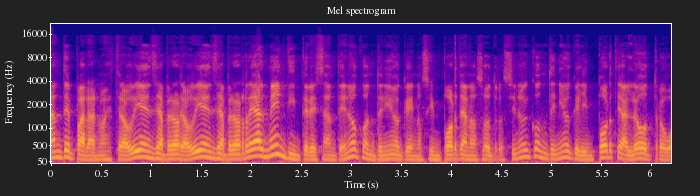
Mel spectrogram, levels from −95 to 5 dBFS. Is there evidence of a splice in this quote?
yes; 1 cut; at 1.3 s

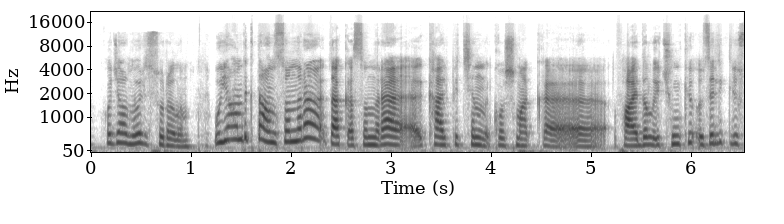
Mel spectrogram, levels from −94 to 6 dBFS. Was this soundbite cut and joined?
yes; 1 cut; at 2.4 s

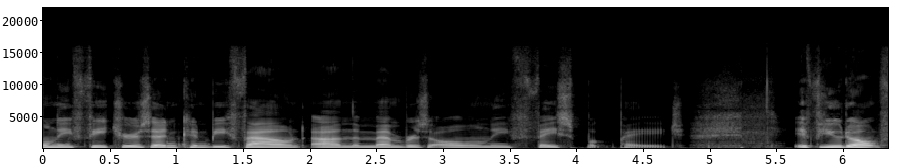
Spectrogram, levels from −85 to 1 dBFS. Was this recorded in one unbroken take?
yes; 0 cuts

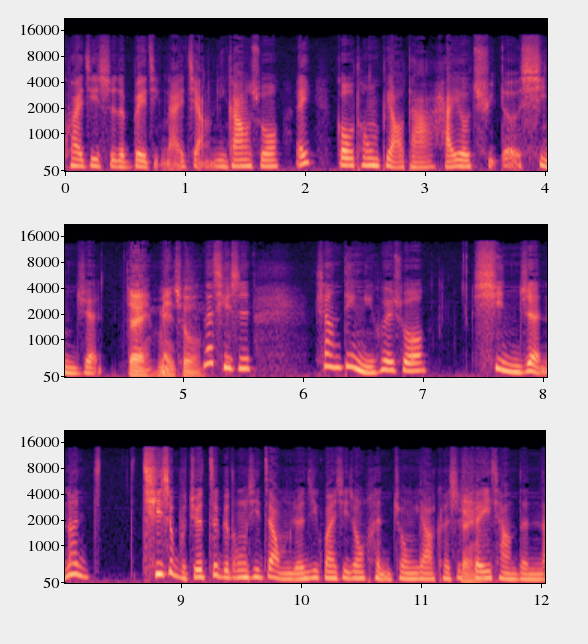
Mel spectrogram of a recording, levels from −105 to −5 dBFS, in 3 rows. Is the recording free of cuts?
yes; 0 cuts

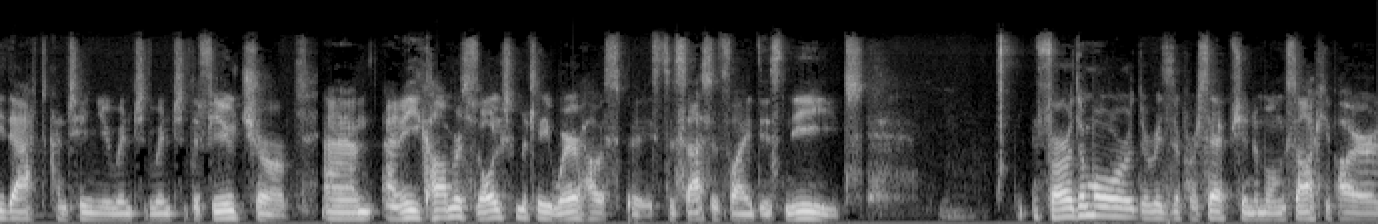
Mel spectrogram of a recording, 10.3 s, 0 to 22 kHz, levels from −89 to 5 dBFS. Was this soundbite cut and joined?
yes; 5 cuts; at 1.1 s, 2.4 s, 3.6 s, 4.1 s, 8.5 s

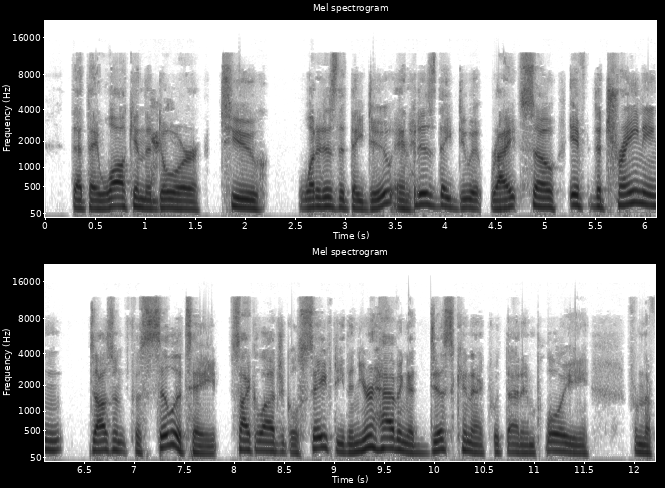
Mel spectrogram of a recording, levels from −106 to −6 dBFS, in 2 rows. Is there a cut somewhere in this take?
yes; 6 cuts; at 1.6 s, 3.7 s, 4.4 s, 5.2 s, 6.6 s, 7.9 s

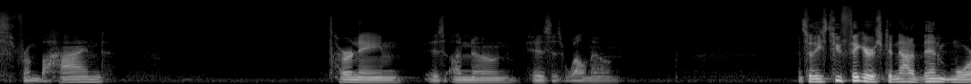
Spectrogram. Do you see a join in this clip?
no; 0 cuts

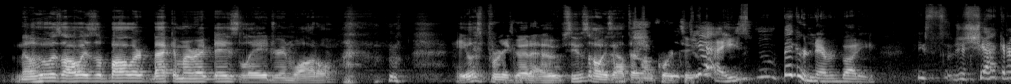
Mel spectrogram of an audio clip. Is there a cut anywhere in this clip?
no; 0 cuts

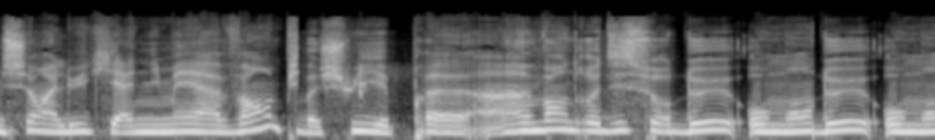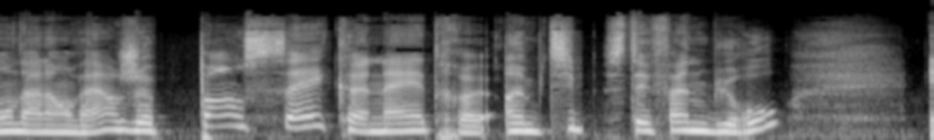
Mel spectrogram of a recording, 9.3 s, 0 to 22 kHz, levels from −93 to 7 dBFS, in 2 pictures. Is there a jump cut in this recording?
yes; 3 cuts; at 1.5 s, 4.1 s, 7.6 s

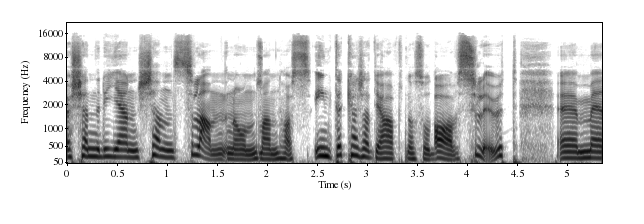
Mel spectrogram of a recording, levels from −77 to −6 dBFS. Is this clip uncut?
no; 3 cuts; at 1.6 s, 1.9 s, 3.7 s

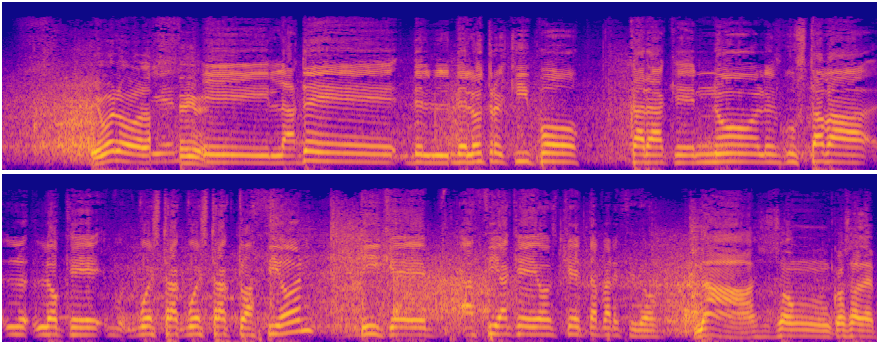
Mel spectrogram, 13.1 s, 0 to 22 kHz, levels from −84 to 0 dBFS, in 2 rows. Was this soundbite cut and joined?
yes; 4 cuts; at 2.2 s, 3.3 s, 7.9 s, 10.7 s

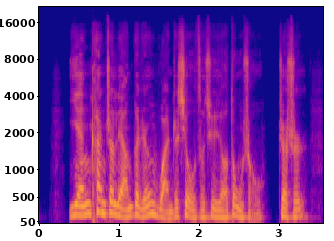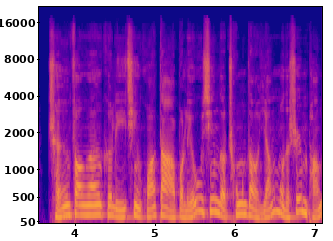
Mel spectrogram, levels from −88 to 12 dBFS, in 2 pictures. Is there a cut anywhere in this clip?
yes; 1 cut; at 2.9 s

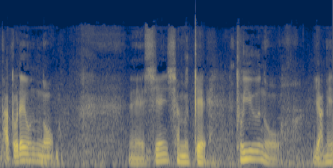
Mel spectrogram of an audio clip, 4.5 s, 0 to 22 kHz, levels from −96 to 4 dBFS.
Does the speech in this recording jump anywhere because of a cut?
yes; 1 cut; at 1.7 s

